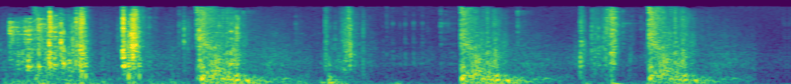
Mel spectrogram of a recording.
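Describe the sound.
Pump-action shotgun blasts in a video game, several loud, sharp bursts in quick succession with brief gaps between them, set against steady background game noise.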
